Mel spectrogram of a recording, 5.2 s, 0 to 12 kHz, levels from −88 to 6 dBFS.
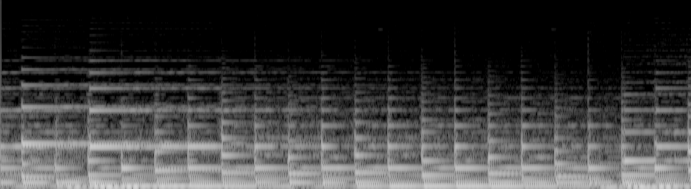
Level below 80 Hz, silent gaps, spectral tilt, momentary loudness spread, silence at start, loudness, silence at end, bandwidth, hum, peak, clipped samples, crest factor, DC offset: -20 dBFS; none; -11.5 dB/octave; 4 LU; 0 s; -19 LUFS; 0 s; 4 kHz; none; -4 dBFS; under 0.1%; 14 dB; under 0.1%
